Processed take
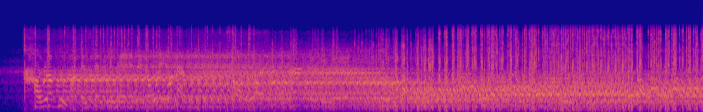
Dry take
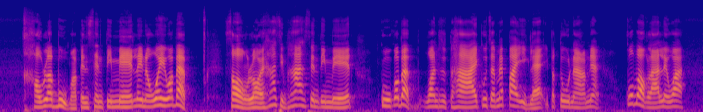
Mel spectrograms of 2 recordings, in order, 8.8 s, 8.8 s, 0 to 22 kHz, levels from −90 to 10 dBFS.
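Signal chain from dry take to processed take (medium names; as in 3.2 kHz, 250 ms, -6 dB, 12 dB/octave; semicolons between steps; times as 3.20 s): drifting ripple filter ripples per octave 1.8, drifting +0.26 Hz, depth 8 dB; recorder AGC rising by 29 dB/s; saturation -15 dBFS, distortion -14 dB; high-pass 170 Hz 12 dB/octave; echo with a slow build-up 89 ms, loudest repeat 8, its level -7 dB; band-pass sweep 1.6 kHz -> 760 Hz, 4.26–5.31 s; compression 8:1, threshold -28 dBFS, peak gain reduction 10 dB; peaking EQ 2.1 kHz -6.5 dB 1.2 oct; integer overflow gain 25.5 dB; 3.37–5.44 s: low-pass 4.8 kHz 24 dB/octave; dynamic bell 1.2 kHz, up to +4 dB, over -51 dBFS, Q 4.7; trim +6 dB; Speex 17 kbps 16 kHz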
